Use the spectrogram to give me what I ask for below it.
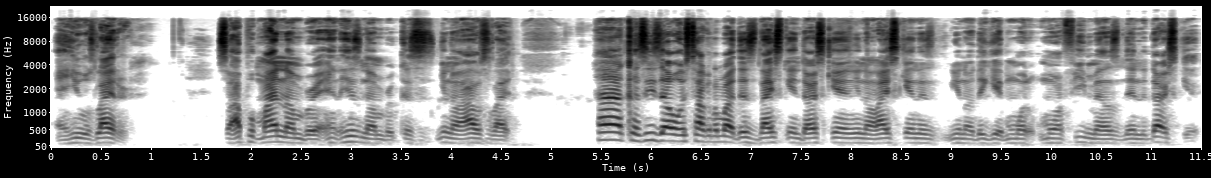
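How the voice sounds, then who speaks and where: A man telling a rambling personal story to camera, halting with fillers and restarts, eating while he talks. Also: medium pitch, darkish tone, dry recording.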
